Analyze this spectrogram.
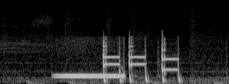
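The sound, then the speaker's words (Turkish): Three clear dual-tone keypad beeps as a telephone number is dialled, each short and evenly spaced, following a steady low dial tone. “Arıyorum efendim bekleyiniz lütfen.”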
